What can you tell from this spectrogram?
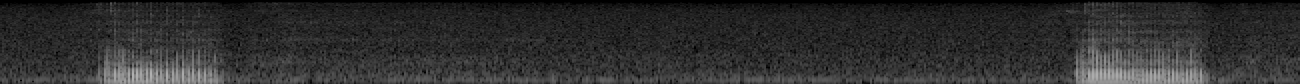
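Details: Sleeping puppy snoring indoors: two rough, buzzy snores, each lasting about half a second and roughly five seconds apart, with quiet breathing between.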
